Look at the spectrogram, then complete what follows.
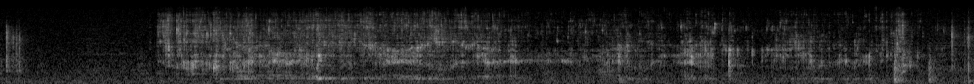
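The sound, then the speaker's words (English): Photographic fixer is poured steadily into a film developing tank, starting abruptly after a short quiet moment and continuing as a splashing, gurgling stream for several seconds with no talking. “Again, this is something that we can reuse, so I'm just going to pour it straight in.”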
